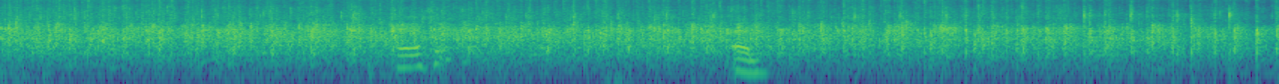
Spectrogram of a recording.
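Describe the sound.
An audience applauds steadily for several seconds, a dense, even wash of many hands clapping at constant loudness, with a couple of brief faint voiced sounds mixed in.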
